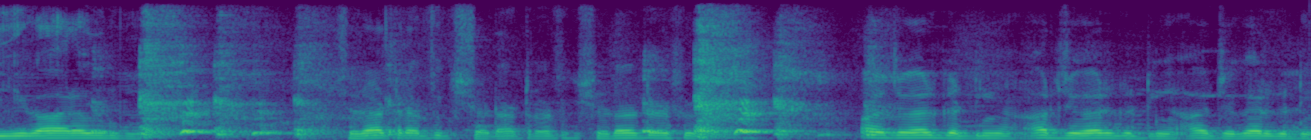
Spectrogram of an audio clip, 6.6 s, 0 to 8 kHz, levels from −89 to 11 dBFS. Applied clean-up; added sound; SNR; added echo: none; none; none; none.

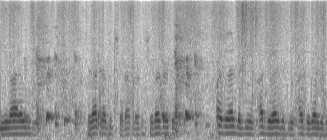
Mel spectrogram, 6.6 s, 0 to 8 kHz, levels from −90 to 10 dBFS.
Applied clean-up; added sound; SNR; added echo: none; Walk, footsteps; 11 dB; none.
